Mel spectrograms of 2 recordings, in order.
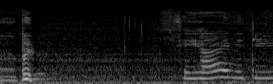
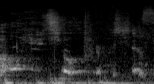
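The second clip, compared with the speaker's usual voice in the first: put-on very high, slow baby talk; mother imitating her son's high, slow baby talk; brother's baby talk; slower than usual. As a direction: coo it like a big brother doting on the baby. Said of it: "He talks like".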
